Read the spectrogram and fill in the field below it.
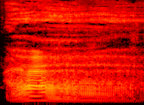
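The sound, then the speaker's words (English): A person gives a loud, sustained growling roar in imitation of a lion, one rough, throaty vocal blast that swells early and then trails off over about two seconds. “The lion starts roaring.”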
